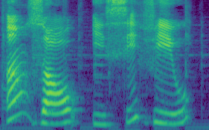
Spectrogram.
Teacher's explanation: anzol e civil tônica na última sílaba, ou seja, oxítonas.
